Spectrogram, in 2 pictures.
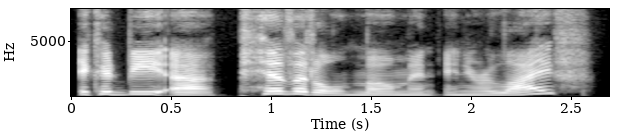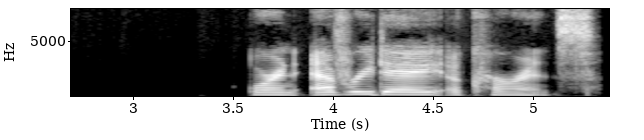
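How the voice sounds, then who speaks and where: A woman leading a guided meditation as a mindfulness teacher, speaking gently and in measured phrases with pauses. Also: mid-range voice, smooth, no room sound, studio quality.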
